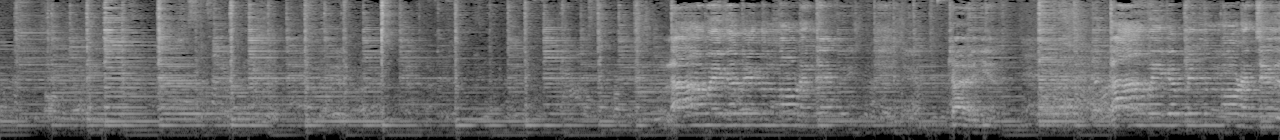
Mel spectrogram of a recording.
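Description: Solo acoustic guitar playing the opening of a country song, with steady pitched notes throughout. A man's voice comes in singing over the guitar about halfway through.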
